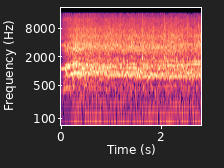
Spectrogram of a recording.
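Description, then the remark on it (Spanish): A huge crowd of Moroccan football fans in Spain roars and cheers for Morocco's decisive goal, a dense, loud wall of shouting voices that holds steady without a break for the whole few seconds. “Así recibían el gol definitivo.”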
